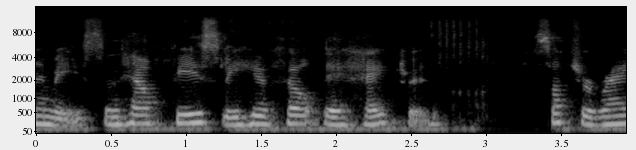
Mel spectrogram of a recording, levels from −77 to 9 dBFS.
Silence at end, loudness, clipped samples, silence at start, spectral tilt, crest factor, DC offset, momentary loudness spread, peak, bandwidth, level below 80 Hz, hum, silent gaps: 0 s; -26 LUFS; under 0.1%; 0 s; -6 dB/octave; 14 dB; under 0.1%; 10 LU; -10 dBFS; 12 kHz; -54 dBFS; none; none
